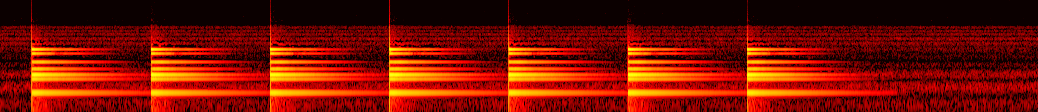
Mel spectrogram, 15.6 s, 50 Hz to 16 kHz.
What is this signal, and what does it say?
Clock strike, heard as a bell, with room echo. 7. Seven o'clock.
